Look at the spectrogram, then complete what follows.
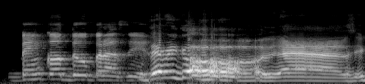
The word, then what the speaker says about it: Brasil: again banco d brazil okay yes actually just brazil brazil there we go yes you got it this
